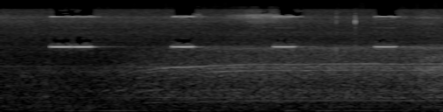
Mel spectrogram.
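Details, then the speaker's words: Modena portable induction cooktop switched on with no pan on the heating zone: four high beeps about a second apart repeat steadily with an error code until the unit is turned off; normal no-pan safety warning. "ini adalah salah satu pengaman ya teman-teman dari Modena di mana dia pada saat tidak ada apapun di bagian pemanasnya ini ya terutama Panci atau penggorengan gitu dia akan mengeluarkan kode error di sini teman-teman dan akan terdengar bunyi bip sampai kita mematikan alat ini"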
